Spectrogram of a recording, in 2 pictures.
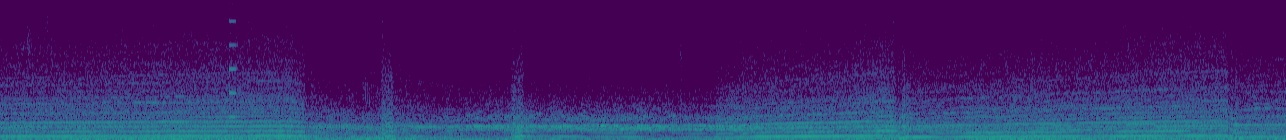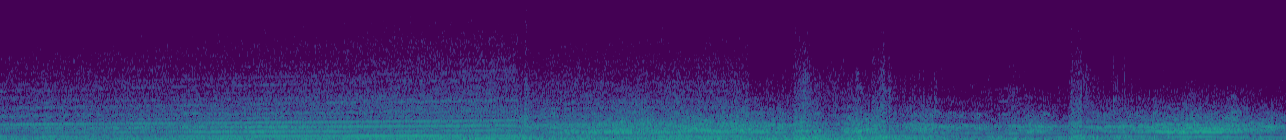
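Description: Renault Megane race car in GT Sport, its engine droning steadily with rising and falling pitch through gear changes and corners, tires occasionally squealing, continuous and close throughout.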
